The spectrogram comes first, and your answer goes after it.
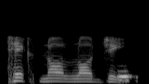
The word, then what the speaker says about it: technology: better technology technology technology you have to pronounce both the O sounds so it's technology technology okay all right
